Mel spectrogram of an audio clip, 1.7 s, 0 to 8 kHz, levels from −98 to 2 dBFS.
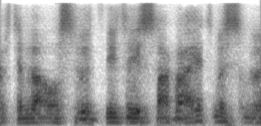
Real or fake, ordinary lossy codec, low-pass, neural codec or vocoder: fake; MP3, 64 kbps; 7.2 kHz; codec, 16 kHz, 0.5 kbps, FreqCodec, smaller model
